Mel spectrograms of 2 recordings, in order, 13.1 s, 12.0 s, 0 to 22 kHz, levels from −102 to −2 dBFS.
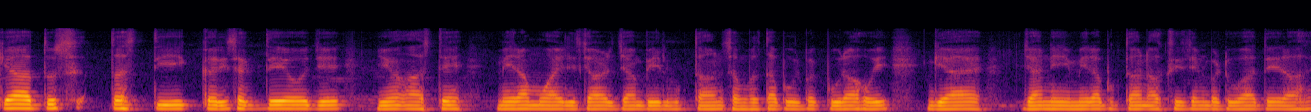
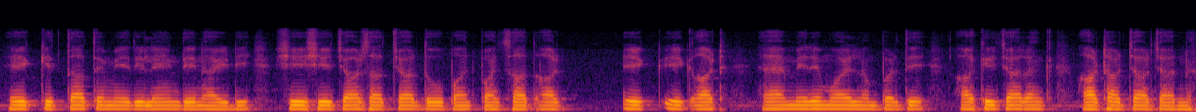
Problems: none marked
